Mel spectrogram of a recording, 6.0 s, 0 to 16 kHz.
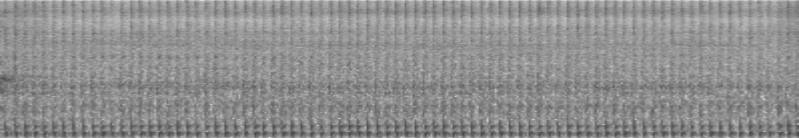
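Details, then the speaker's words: Rusi Flame 150X single-cylinder motorcycle, 9 months old, 6,385 km: even steady thump about 170 pulses a minute, no knocks, ticks or misses; healthy idle. "All goods na goods pa naman yung tunog ng makina niya."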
